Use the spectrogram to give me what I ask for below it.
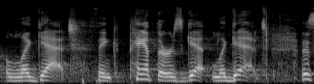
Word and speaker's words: Legette: Carolina Panthers select Xavier leate wide receiver South Carolina that was NFL commissioner Roger Goodell with a hard time pronouncing the name it's actually Xavier Legette think Panthers get Legette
